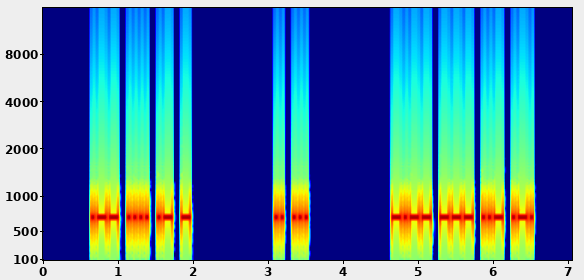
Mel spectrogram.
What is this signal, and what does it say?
Morse code, heard as a keyed tone, about 30 wpm, 700 Hz. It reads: WHAT IS YOUR
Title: 4x Word-Spacing - Sentences from Top 200 Words - 30wpm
